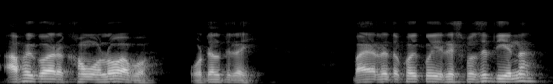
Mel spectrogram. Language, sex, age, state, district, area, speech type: Nepali, male, 60+, West Bengal, Kalimpong, rural, spontaneous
